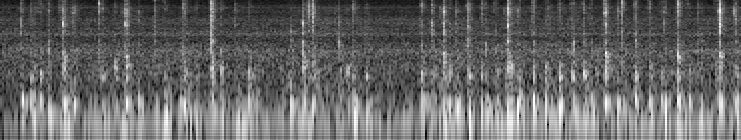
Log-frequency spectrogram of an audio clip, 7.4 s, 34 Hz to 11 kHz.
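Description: Fingertips type on the low-profile plastic keys of a silver laptop keyboard, making a quick run of short, dry, bright clicks over a steady low rumble. The taps come in uneven bursts throughout, with 19 distinct keystrokes standing out.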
